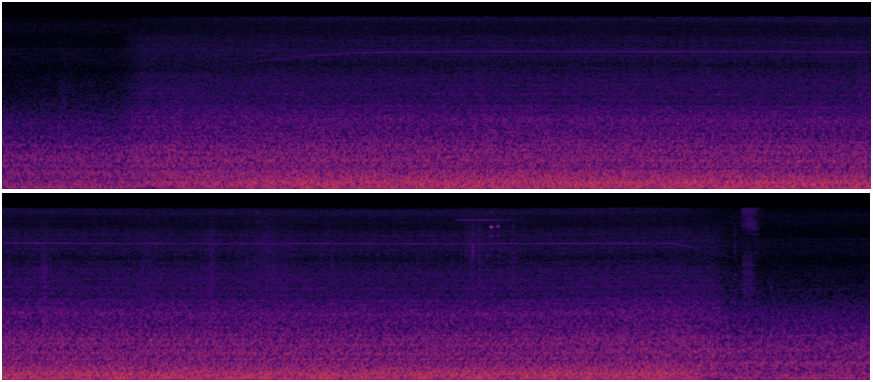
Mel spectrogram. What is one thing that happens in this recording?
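Tyres roll over the road with a low drone.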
